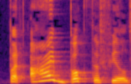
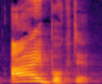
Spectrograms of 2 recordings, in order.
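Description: First: High, loud furious insistence; spitting rage. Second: "I" punched loud and high; stress on I. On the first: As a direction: spit the words in rage. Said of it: "positively spitting with rage". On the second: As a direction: hit the word "I" hard in rage. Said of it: "spitting with rage". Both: A narrator's reading.

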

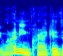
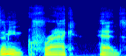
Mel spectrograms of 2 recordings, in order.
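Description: First: Said in the usual way. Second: Crackheads dragged out slowly, lower in pitch; emphatic CRACKHEADS. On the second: Shown as a demonstration. Stressing to friends how bad they were, slow emphatic "crackheads". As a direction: draw out each half of "crackheads".

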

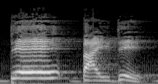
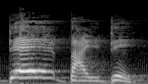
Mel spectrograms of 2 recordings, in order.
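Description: First: Day by day, loud and very slow; day by day drawn out and loud; stretched emphasis. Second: Day by day, loud and very slow; stretched emphasis. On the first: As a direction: lean on every word. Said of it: "Do you know how many days". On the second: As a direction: drag each word out. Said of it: "Do you know how many days?". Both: Shown as a demonstration.

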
